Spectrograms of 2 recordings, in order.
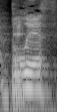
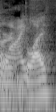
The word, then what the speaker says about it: Blythe: I appreciate that you pronounced Randy Bly's last name correctly. – Yeah, Blith. – Or Blythe. Blythe.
